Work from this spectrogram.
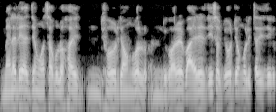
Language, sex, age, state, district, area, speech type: Bengali, male, 18-30, West Bengal, Hooghly, urban, spontaneous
